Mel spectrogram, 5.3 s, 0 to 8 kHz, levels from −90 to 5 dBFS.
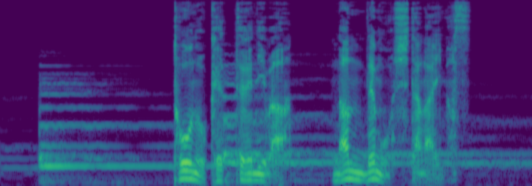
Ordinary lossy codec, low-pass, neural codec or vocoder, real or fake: none; none; codec, 16 kHz, 16 kbps, FreqCodec, larger model; fake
